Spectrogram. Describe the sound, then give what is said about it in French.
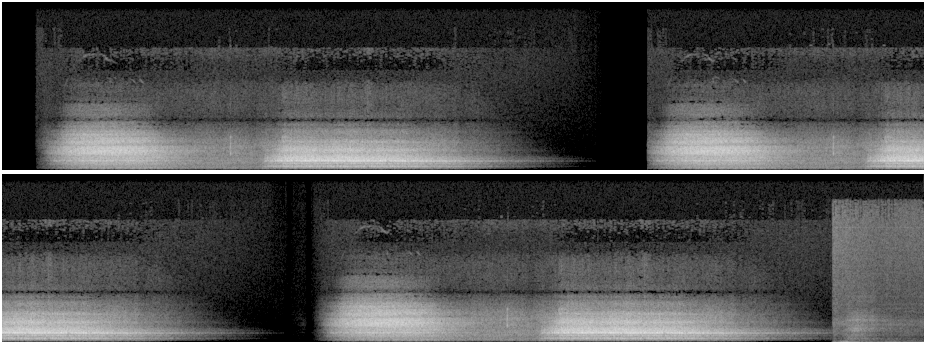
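Three slow, deep breaths in a guided breathing exercise, each an audible inhale followed by a longer, louder exhale, separated by short silent pauses, with no talking. “je vous propose de commencer ensemble par trois grandes respirations.”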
